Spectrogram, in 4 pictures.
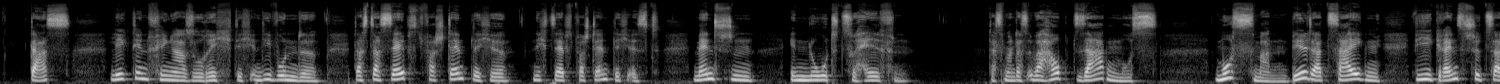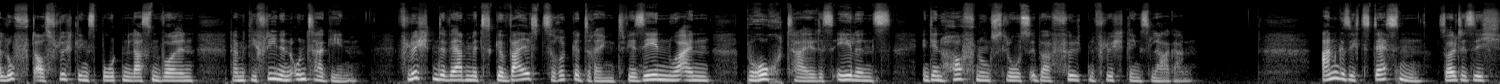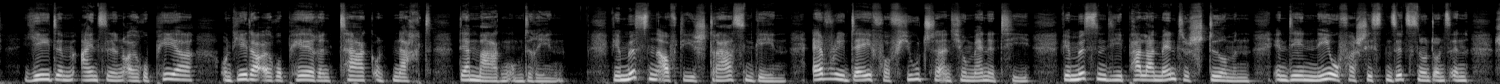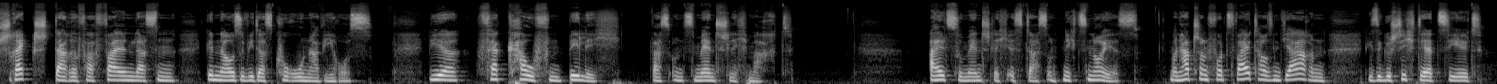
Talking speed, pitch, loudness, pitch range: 130 wpm, 195 Hz, -18 LUFS, 175-215 Hz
